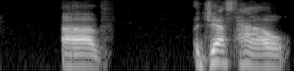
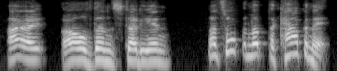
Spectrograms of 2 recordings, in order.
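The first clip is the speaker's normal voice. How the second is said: eager; 6 semitones higher than usual. Retold or imitated. Quoting class winding down.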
